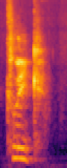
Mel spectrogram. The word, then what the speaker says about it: Qleek: we're the founders of Qleek. – Great and, to meet you. And your company's Qleek? Qleek.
